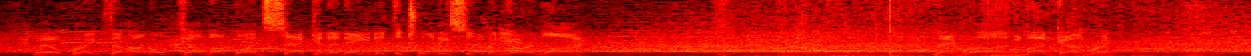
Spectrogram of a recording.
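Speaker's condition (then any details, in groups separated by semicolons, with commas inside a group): No condition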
